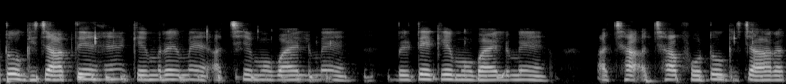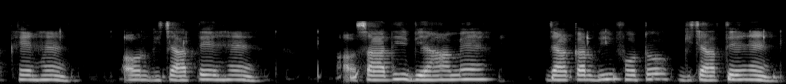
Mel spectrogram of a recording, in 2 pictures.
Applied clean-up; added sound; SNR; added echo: neural mask model DeepFilterNet 3.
